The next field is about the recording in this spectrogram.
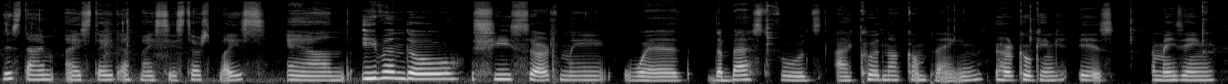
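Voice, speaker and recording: A young woman from Hungary chatting casually as she narrates her travel and reading vlog, with soft laughs. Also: medium pitch, fairly even intonation, slow pace. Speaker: book vlogger. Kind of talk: casual vlog voiceover and diary talk.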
